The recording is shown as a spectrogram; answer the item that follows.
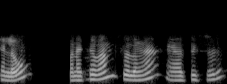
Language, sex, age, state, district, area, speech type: Tamil, female, 30-45, Tamil Nadu, Kallakurichi, rural, conversation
